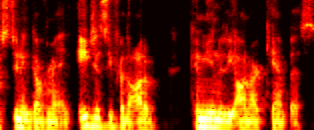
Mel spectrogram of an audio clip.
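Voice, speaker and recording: Speaking at a very fast pace, a man keeps a medium pitch and a monotone, flat intonation. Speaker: student senator. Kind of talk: formal speech. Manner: formal.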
